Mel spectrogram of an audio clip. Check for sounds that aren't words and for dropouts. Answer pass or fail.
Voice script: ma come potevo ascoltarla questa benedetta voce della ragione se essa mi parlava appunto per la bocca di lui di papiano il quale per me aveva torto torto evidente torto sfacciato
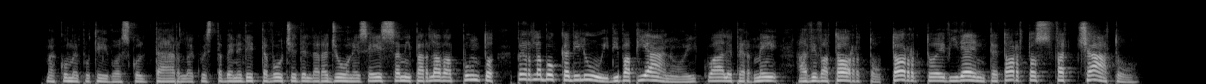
pass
